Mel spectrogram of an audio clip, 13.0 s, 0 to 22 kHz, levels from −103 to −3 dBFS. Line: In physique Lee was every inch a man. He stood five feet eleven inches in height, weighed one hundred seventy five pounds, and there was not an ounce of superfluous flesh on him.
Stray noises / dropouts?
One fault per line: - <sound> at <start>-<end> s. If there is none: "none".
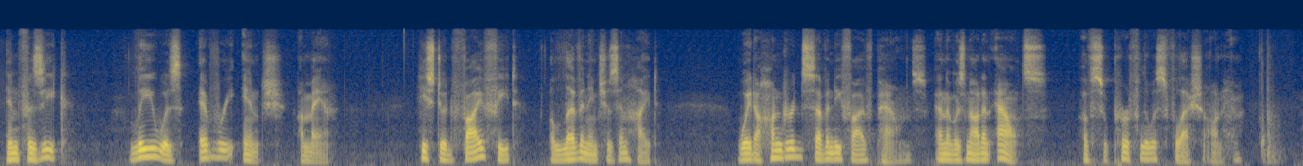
- squeak at 12.6-12.9 s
